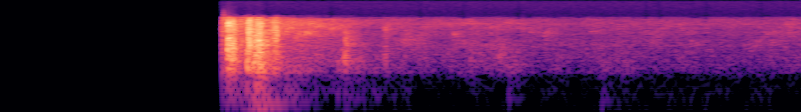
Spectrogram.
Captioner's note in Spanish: La puerta se abre y se cierra; Charla indistinta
